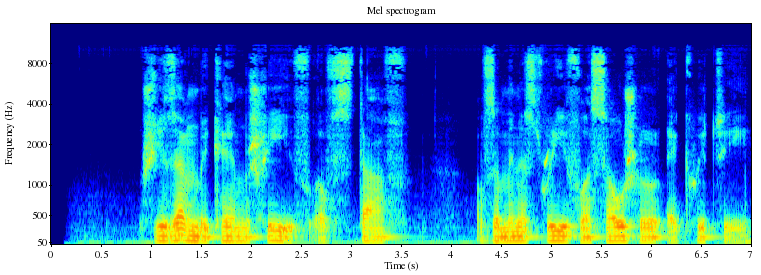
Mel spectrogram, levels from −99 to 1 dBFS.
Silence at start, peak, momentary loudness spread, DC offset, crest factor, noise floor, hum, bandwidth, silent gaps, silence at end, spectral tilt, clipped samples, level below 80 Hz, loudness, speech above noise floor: 0.25 s; -12 dBFS; 10 LU; under 0.1%; 18 dB; -56 dBFS; none; 11 kHz; none; 0 s; -6 dB/octave; under 0.1%; -40 dBFS; -30 LUFS; 27 dB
